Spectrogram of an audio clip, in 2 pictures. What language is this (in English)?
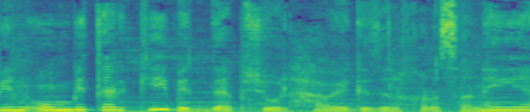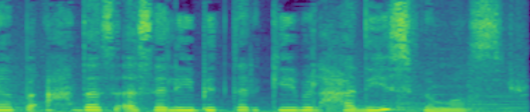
Arabic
